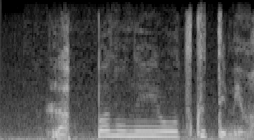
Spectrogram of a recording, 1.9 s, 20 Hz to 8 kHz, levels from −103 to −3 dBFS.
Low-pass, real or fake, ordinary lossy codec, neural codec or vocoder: 7.2 kHz; real; Opus, 24 kbps; none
